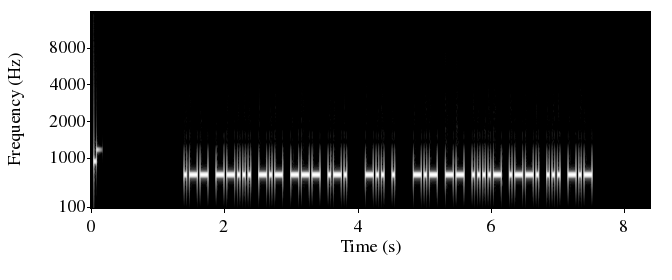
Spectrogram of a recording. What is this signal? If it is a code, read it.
Morse code, heard as a keyed tone, about 30 wpm, 700 Hz. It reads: W7KOR DE KM4PSK
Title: USA Callsign DE Callsign 30wpm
